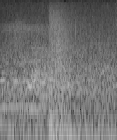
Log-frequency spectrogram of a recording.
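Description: A heavy object lands with a dull thud.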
